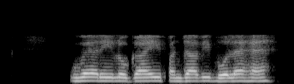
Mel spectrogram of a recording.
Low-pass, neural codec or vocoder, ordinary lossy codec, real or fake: 7.2 kHz; codec, 24 kHz, 0.9 kbps, DualCodec; AAC, 16 kbps; fake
